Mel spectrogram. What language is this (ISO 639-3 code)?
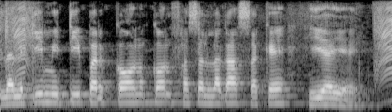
mag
